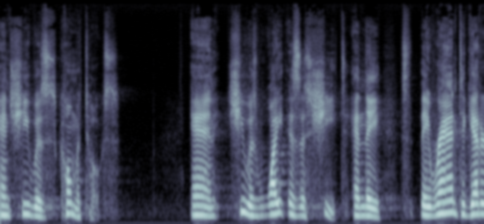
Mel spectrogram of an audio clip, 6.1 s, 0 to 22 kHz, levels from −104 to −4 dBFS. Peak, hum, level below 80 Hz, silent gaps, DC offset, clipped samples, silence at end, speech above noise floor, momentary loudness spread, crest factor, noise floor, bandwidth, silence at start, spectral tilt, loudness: -8 dBFS; none; -80 dBFS; none; under 0.1%; under 0.1%; 0 s; 52 dB; 18 LU; 20 dB; -79 dBFS; 16.5 kHz; 0 s; -5 dB/octave; -27 LUFS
